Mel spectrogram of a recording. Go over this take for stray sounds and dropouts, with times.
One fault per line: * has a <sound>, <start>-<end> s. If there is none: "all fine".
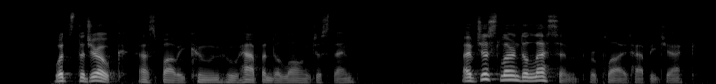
all fine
